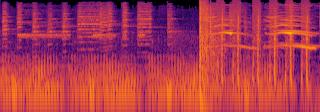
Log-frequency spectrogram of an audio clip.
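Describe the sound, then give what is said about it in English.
In a video game, a kitten meows several times in quick succession, the high, rising-and-falling cries starting partway through and standing out clearly over a steady bed of background sound. “A nice princess asked you to take care of all her kittens.”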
